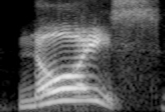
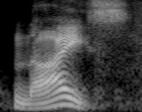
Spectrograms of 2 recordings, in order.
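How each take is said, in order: First: Nice drawled as noice, pitched high and loud; loud, high, drawn-out noice; exaggerated high Nice. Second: Said in the usual way. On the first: Shown as a demonstration.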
